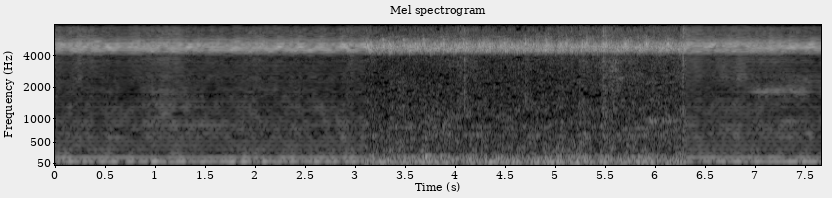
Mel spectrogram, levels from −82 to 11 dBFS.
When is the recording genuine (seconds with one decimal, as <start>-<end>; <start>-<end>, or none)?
3.1-6.3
